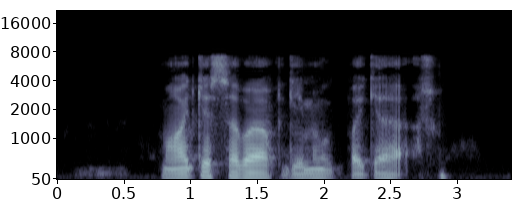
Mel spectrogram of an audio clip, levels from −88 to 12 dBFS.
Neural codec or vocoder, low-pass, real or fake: codec, 16 kHz, 4 kbps, X-Codec, HuBERT features, trained on LibriSpeech; 7.2 kHz; fake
